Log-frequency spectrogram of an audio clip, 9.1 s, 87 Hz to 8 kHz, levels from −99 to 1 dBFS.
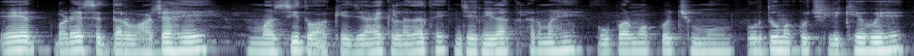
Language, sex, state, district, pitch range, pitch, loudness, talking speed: Chhattisgarhi, male, Chhattisgarh, Rajnandgaon, 120-135 Hz, 125 Hz, -17 LUFS, 170 wpm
